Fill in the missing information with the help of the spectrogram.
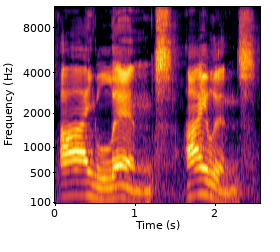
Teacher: okay now first one over here we say i land so the s is silent we don't say the s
